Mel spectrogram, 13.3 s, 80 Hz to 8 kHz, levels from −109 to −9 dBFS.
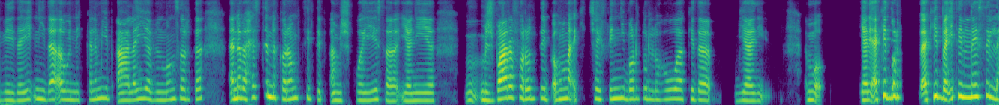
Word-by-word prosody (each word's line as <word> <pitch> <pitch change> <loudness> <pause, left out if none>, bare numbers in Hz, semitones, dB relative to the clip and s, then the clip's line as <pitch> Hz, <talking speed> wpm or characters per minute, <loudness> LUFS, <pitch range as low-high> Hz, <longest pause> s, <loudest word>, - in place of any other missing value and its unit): بيضايقني 225 +4 -4
ده، 240 +1 +1
أو 240 -1 +1
إن 230 -1 -5
الكلام 240 +4 -4
يبقى 280 -5 -1
عليّا 230 +5 0
بالمنظر 245 +3 -4
ده، 265 +1 -2 0.4
أنا 265 +3 +6
باحس 285 +3 -1
إن 315 -2 +7
كرامتي 280 +2 -2
بتبقى 230 -4 -8
مش 215 0 -6
كويسة، 225 +1 -4
يعني 215 +1 -3 0.4
م 225 +1 -7
مش 215 -1 -1
باعرف 285 +3 +7
أرُد، 265 0 0
يبقى 240 -4 -3
هُم 265 +3 +2
أكيد 275 0 -3
شايفينّي 265 +1 -1
برضو 260 +1 -4
اللي 240 -2 -6
هو 255 +2 -3
كده 230 -4 -2 0.3
يعني 210 - -3 0.5
م 235 - -1 0.5
يعني 230 +1 +5
أكيد 330 +4 +4
برض 320 -1 +3 0.3
أكيد 335 -2 +6
بقية 260 +3 +4
الناس 325 +2 +6
اللي 280 -6 +2
255 Hz, 170 wpm, -23 LUFS, 225-275 Hz, 0.5 s, إن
